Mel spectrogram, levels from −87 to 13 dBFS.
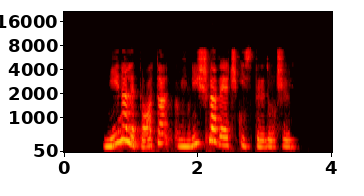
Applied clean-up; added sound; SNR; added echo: neural mask model DeepFilterNet 3.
